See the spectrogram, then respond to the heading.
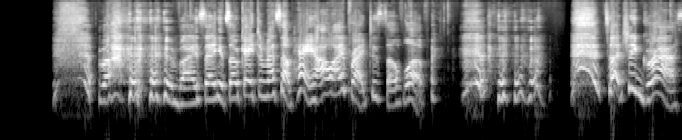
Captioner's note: laughs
